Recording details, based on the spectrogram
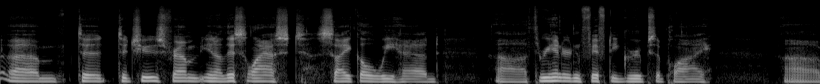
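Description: Middle-aged man, program director type; gravelly, measured, hesitant delivery. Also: mid-range voice, no echo, clean studio sound. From Montana. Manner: thoughtful, hesitant, many fillers. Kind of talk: interview answers.

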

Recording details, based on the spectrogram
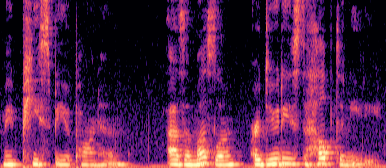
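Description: A woman playing an elderly, wry and resolute aid worker in a radio play, speaking in measured aphorisms. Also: medium pitch, steady tone, dark tone, close to an everyday voice. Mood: sombre, resolute. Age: older.

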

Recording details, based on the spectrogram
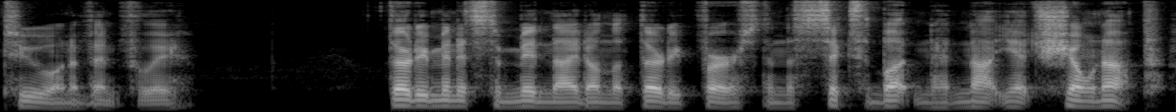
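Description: A man's voice: deep voice, fairly quick, a little mellow, lightly acted. An actor playing a greedy, paranoid man coming apart in an audio drama, agitated and theatrical. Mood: brooding. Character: greedy, paranoid man unravelling into murderous madness. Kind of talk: audio drama acting with first-person narration.

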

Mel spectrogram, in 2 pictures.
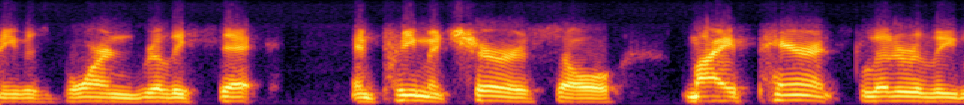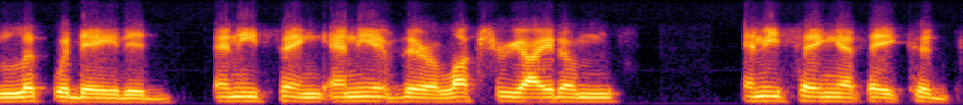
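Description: A man's voice: mid-range voice, dry recording. Michigan man with a dull, dry sound. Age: 30s. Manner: rambling, restarts often. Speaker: guest. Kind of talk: casual interview.

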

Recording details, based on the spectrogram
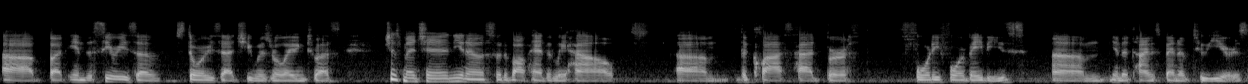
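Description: A deep-voiced young man chats as a podcast co-host. He tells stories hesitantly, with understated dry humour, over slightly muffled audio. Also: measured pace. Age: young adult. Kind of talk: casual chat and anecdote.

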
